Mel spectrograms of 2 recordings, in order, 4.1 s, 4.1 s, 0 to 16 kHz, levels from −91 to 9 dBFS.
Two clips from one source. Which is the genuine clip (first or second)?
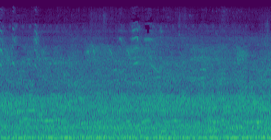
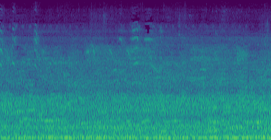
first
